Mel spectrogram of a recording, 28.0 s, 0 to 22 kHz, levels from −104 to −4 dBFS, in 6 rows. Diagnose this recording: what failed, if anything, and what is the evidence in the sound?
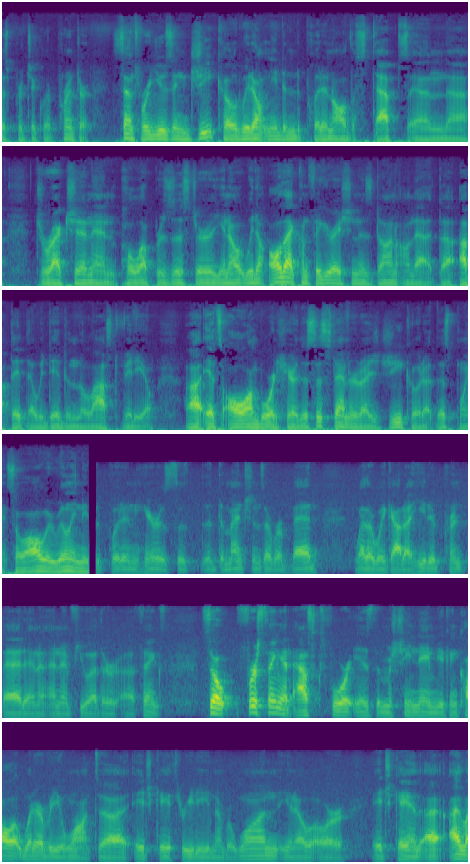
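Capture-device stage: at 14.85 s an 80 ms gap, then nothing above 9.1 kHz and new noise about 30 dB down, likely input switched to a poorer device.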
